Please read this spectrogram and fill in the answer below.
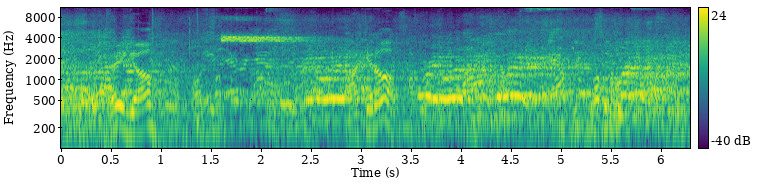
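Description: Coaches and spectators shouting and calling out indistinctly in a gym during a wrestling bout, with a couple of thuds about a second in and a short high-pitched tone shortly after.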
